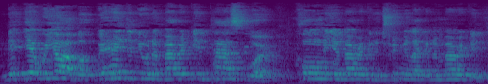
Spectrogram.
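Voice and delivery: re-enacted indignant objection; indignant retort. Retold protest to border officials.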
